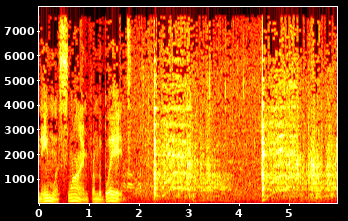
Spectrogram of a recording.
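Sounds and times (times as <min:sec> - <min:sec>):
speech: 0:00.0 - 0:02.2
boat motor being restarted after several tries: 0:01.6 - 0:05.9.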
